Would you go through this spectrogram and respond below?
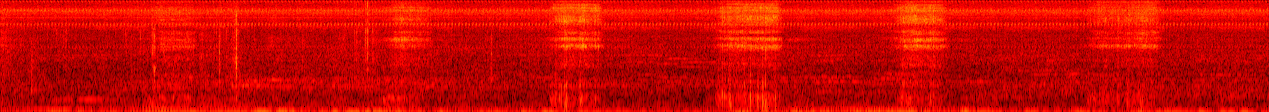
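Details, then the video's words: American Staffordshire Terrier named Mel, a female pet dog, snoring while asleep; rhythmic raspy breaths recur about every one and a half to two seconds over a steady low hum. "minha cachorra Mel roncando"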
